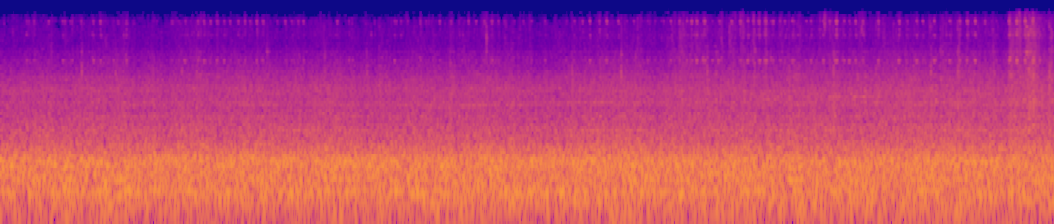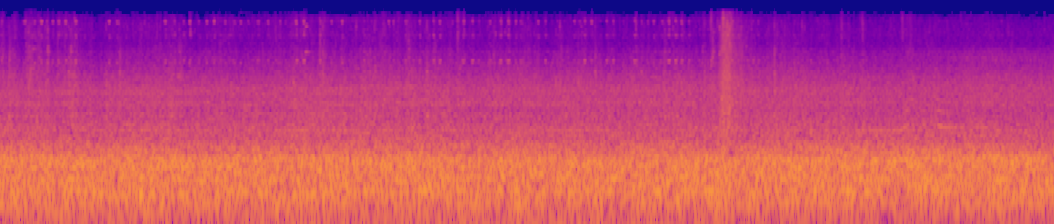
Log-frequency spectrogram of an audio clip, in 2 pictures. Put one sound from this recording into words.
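An airliner's wheels rumble over the runway.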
